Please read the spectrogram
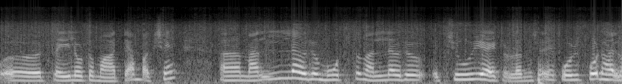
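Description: A woman's voice talking over faint sizzling and the scrape of a metal spoon stirring thick wheat halwa in a clay pot.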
